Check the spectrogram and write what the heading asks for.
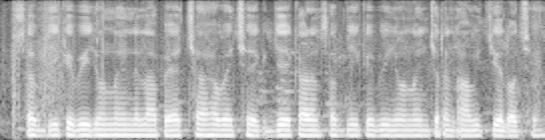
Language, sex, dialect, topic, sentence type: Maithili, male, Angika, agriculture, question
